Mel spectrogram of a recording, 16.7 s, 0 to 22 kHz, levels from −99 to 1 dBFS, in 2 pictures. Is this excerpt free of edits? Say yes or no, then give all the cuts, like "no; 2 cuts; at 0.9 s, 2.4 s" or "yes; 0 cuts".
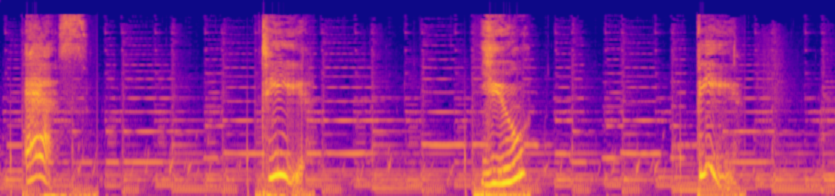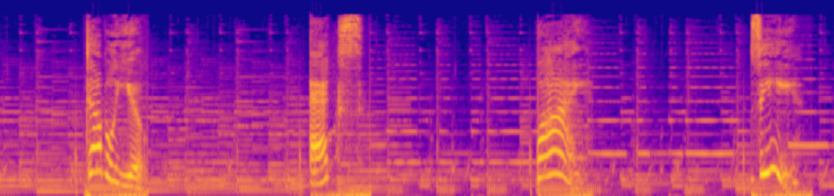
no; 4 cuts; at 12.1 s, 13.6 s, 14.2 s, 15.6 s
